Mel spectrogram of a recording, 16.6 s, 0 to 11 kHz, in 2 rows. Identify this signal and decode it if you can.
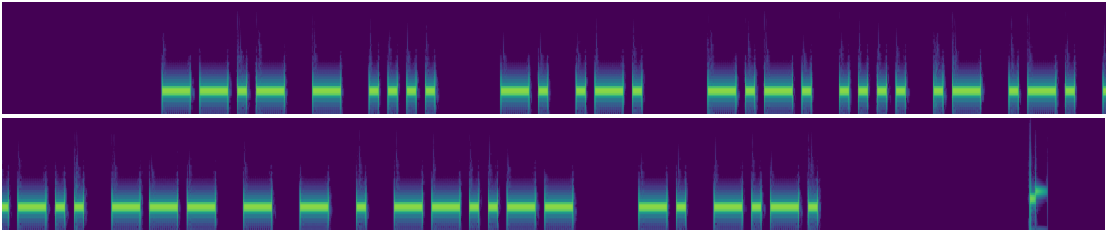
Morse code, heard as a keyed tone, about 17 wpm, 700 Hz. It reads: QTH NR CHARLOTTE, NC
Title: Practice QSO - Exchange 1 - Beginning - 17wpm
